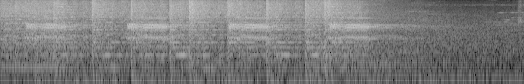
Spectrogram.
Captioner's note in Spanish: sonido de alarma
